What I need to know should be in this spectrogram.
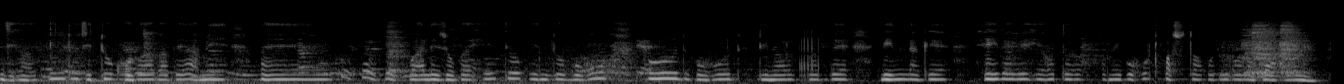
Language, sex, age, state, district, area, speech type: Assamese, female, 30-45, Assam, Udalguri, rural, spontaneous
